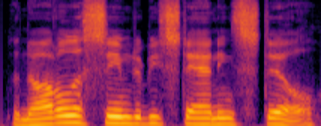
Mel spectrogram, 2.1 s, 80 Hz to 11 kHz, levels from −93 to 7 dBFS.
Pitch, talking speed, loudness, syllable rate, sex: 150 Hz, 195 wpm, -14 LUFS, 5.5 syllables/s, male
